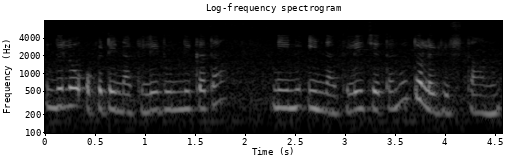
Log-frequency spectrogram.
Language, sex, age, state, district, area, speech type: Telugu, female, 18-30, Telangana, Adilabad, rural, spontaneous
